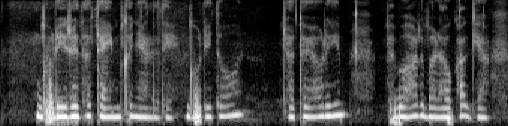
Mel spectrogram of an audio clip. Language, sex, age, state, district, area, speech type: Santali, female, 18-30, West Bengal, Paschim Bardhaman, rural, spontaneous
